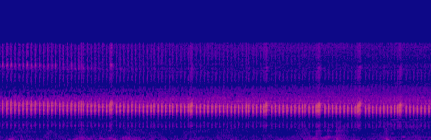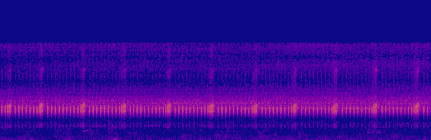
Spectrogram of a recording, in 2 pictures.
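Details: Cicada droning in a high-pitched buzz with faint regular ticks, while low murmuring and scattered softer sounds sit underneath.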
